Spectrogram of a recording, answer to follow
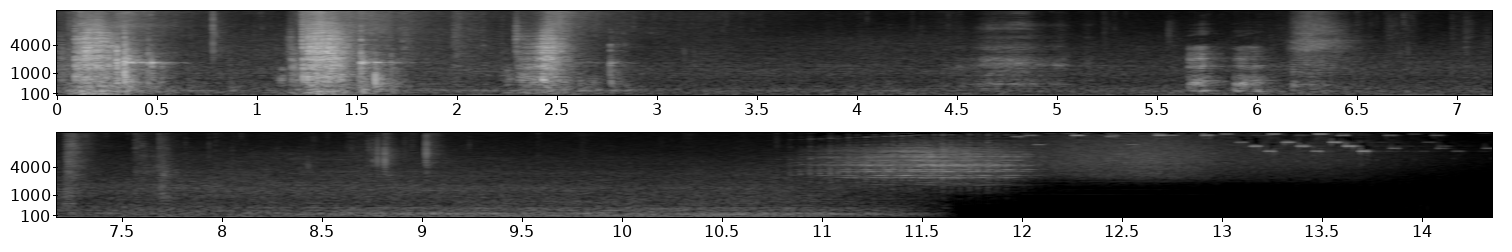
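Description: Cartridge-operated ABC dry-powder fire extinguisher discharging in short hissing spurts: three loud spurts about a second apart in the first three seconds, then a few weaker puffs around five to six seconds in. The sound cuts off about eleven seconds in.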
